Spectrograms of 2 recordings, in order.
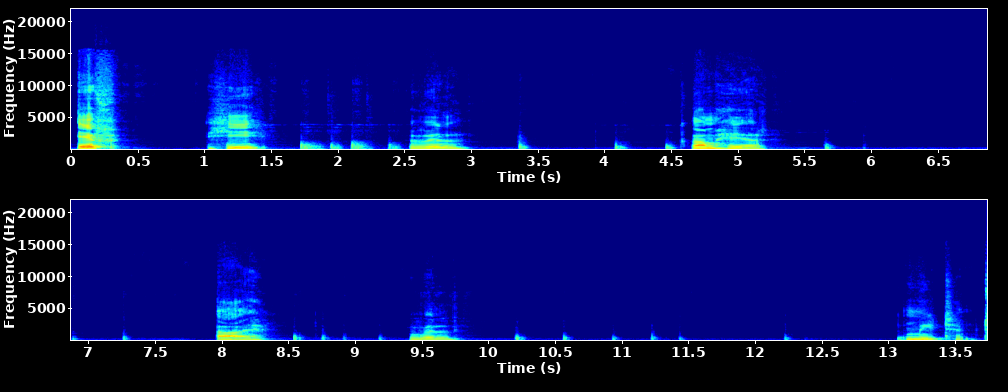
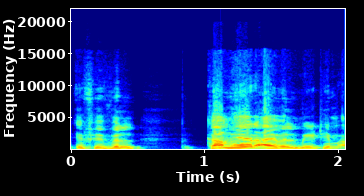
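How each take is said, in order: First: Slow, word by word dictation. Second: Said in the usual way. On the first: Shown as a demonstration. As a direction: spell out each word with long gaps. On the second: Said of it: "ठीक है".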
